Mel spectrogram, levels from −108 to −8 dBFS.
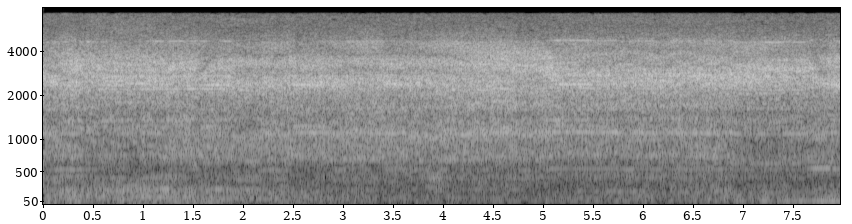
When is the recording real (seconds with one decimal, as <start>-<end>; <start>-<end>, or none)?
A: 0.0-2.7; 4.1-6.2; 6.7-8.0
